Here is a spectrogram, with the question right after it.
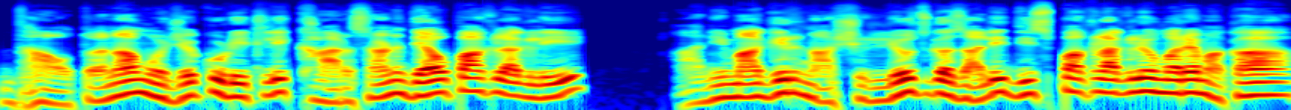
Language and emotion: Goan Konkani, fearful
